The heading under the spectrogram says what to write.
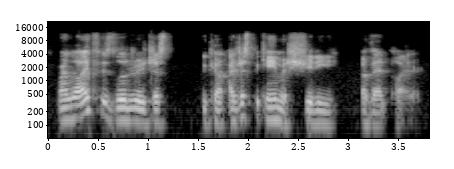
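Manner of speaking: normal talking voice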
